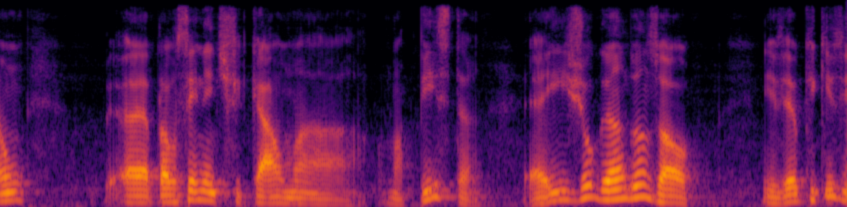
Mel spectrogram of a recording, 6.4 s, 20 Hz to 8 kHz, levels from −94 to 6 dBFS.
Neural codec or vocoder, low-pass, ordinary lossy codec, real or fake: codec, 24 kHz, 6 kbps, HILCodec; 7.2 kHz; none; fake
